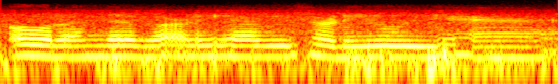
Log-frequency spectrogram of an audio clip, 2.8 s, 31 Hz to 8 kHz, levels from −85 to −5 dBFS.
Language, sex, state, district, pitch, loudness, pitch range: Hindi, female, Haryana, Charkhi Dadri, 195 Hz, -16 LUFS, 190-200 Hz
